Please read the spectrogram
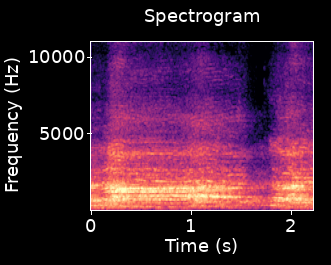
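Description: A group of teenage boys chanting a Galatasaray supporters' song together in unison, with a brief drop just before the end as one line finishes and the next starts.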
